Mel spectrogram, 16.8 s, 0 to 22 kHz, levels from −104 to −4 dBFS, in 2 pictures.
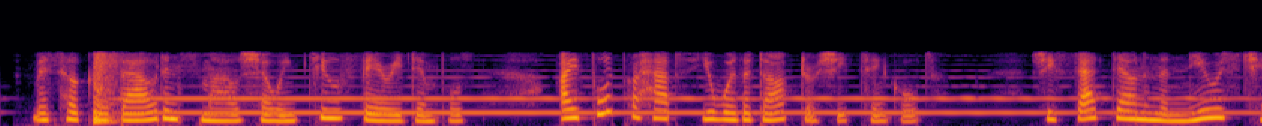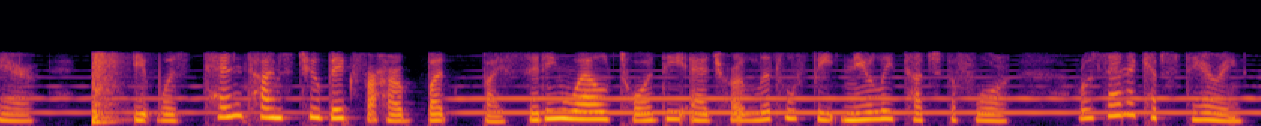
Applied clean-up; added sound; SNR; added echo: none; Snare drum + Wind instrument, woodwind instrument; 10 dB; none.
